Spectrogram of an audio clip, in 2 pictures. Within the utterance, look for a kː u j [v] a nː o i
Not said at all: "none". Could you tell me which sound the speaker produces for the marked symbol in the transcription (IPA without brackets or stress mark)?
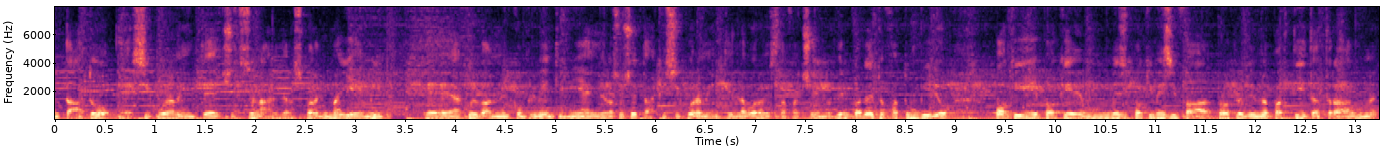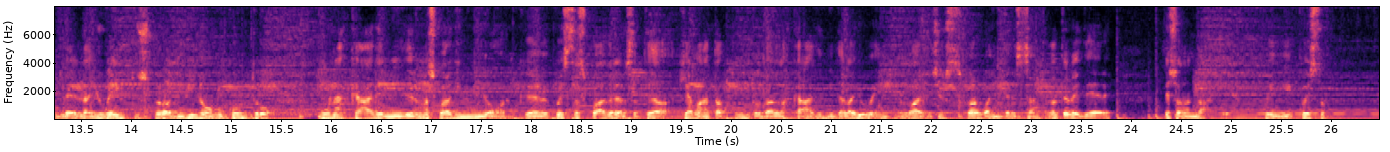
v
